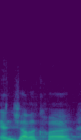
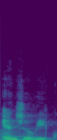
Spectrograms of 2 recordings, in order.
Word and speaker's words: Angelique: name wrong someone people some people call me angelica angelica angelica it's angelique wa and spanish us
